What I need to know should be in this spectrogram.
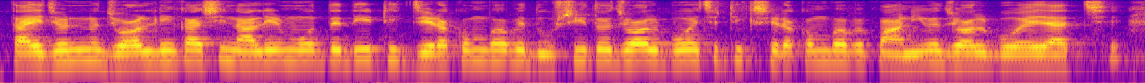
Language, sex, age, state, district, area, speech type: Bengali, male, 18-30, West Bengal, Paschim Bardhaman, urban, spontaneous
